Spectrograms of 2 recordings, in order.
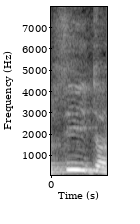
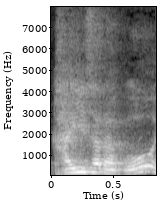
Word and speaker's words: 가이사: 그래서 다름을 해수 나 우리가 흔히 알고 있는 대로 는 씨저 라고 하는 발음 이에요 시점 씨저 가 뭐냐면 로마의 황제를 이야기하는 거죠 네 그럼 한 형제가 다이 차인데 지리적인 데 성경에서는 이제 가 이사라고 이제 발음을 하고 있구요 그렇데 여기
